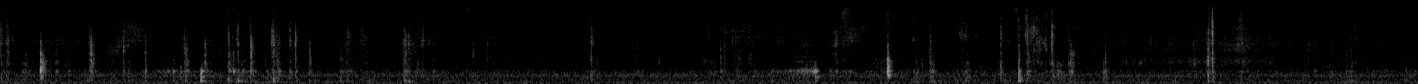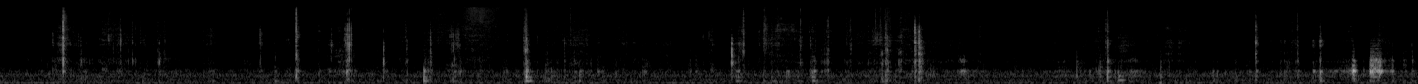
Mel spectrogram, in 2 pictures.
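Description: A sheet of paper being folded and creased by hand on a hard tabletop: irregular crinkles, short taps and rubbing strokes as the folds are pressed flat.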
